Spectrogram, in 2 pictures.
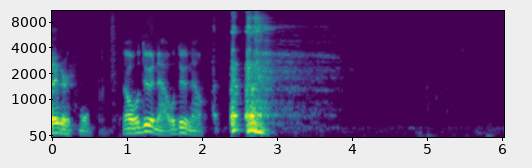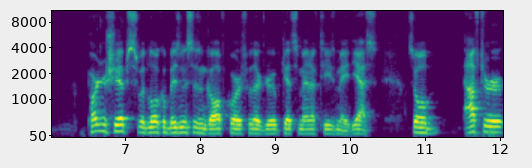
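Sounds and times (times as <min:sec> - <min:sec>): man clearing his throat: 0:02.2 - 0:03.2.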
